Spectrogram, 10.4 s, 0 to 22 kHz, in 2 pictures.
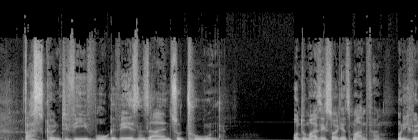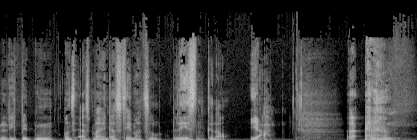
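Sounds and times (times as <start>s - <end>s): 
speech: 0.3s - 2.9s, 3.7s - 10.3s
loud cough into the microphone: 9.6s - 10.4s.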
